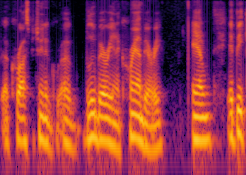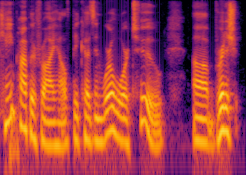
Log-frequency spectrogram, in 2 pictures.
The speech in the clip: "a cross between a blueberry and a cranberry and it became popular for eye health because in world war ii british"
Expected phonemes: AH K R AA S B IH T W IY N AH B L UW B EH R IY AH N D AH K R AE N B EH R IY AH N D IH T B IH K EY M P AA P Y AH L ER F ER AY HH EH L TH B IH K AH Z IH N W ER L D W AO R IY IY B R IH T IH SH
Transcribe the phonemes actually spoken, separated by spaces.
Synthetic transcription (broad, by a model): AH K R AA S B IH T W IY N AH B L UW B EH R IY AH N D AH K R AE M B EH R IY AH N IH T B IH K EY M P AA P Y L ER F ER AY HH EH L TH B IH K AH Z IH N W ER L D W AO R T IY B R IH T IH SH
